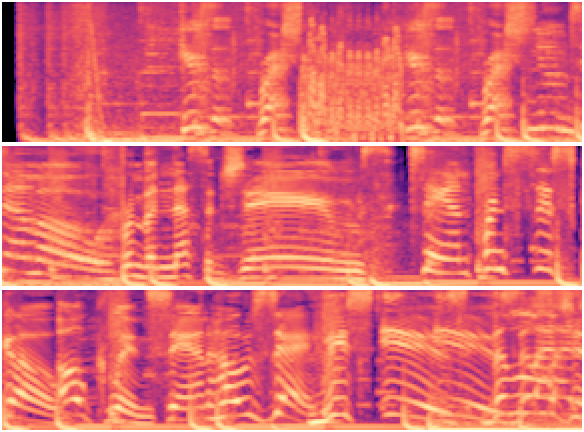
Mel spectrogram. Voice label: radio urban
